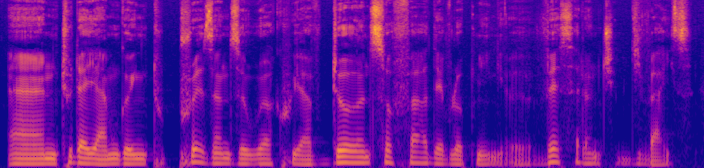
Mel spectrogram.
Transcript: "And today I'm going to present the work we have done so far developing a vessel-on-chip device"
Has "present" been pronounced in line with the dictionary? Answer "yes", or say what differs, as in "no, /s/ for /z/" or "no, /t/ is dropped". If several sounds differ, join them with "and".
yes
